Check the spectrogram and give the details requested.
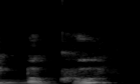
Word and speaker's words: beaucoup: Même si il dit beaucoup, bon, beaucoup, il faut insister sur le consonne, le B, et coup, il ne faut surtout pas prononcer le P final, etc., etc.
